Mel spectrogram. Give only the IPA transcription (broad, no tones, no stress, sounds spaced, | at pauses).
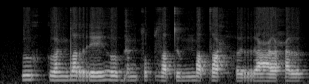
u x k o ŋ dˤ ɯ r e ɦ o ɡ ɯ ŋ sˤ u p zˤ ɛ t u ŋ n ɔ tˤ i x h ɤ r ɤ ʕ ɤ ħ ɤ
